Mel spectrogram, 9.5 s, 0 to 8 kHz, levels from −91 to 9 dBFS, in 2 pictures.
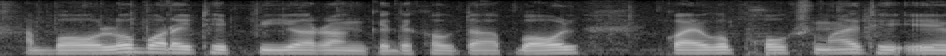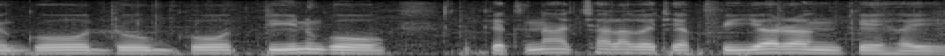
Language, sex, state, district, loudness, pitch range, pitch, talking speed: Bajjika, male, Bihar, Vaishali, -24 LUFS, 110-125 Hz, 115 Hz, 145 wpm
